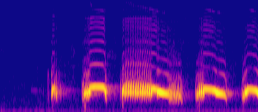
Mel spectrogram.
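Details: Spotted dove (tekukur) in a lively calling bout used to lure other doves into calling: a short clipped note, then a series of mellow, hollow coos, the longest one slurring downward, in a quiet setting with no other sounds.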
